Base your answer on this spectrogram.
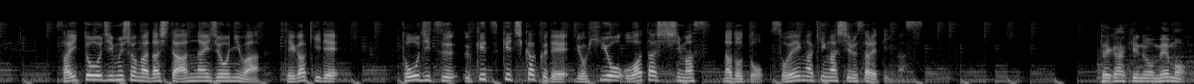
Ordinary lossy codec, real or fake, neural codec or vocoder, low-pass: none; real; none; none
